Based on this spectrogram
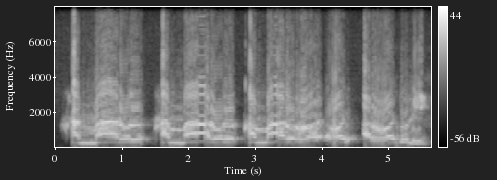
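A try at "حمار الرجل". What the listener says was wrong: Naam, itu bacanya himar, bukan hammar. Himar. Artinya keledai.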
